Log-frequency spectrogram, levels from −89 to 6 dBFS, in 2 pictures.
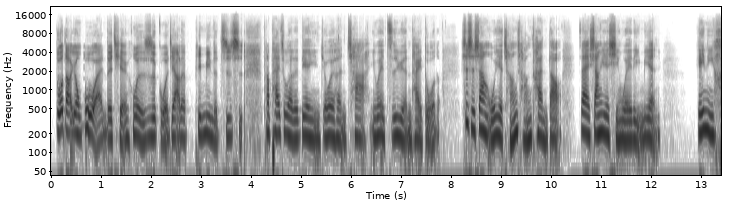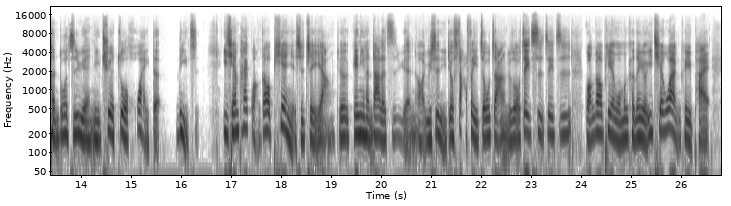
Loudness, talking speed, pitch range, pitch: -20 LUFS, 255 characters per minute, 165-200 Hz, 175 Hz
